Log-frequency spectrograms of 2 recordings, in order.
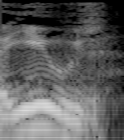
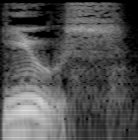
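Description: First: The word ends with a Z sound. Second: The word ends with an S sound. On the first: It is the verb. "nếu là động từ, phát âm là Z" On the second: It is the noun. "nếu là danh từ, chữ S phát âm là S"

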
